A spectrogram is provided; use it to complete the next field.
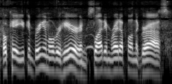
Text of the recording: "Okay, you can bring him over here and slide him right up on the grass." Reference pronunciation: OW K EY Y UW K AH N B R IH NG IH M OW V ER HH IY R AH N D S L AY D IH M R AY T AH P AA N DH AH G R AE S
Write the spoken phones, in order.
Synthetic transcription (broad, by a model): OW K EY Y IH K AH N B R IH NG IH M OW V ER HH IY R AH N S L AY D IH M R AY T AH P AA N DH AH G R AE S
